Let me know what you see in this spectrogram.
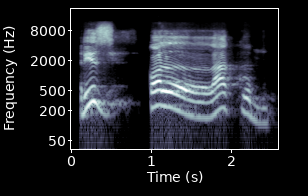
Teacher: Jadi idgham bila guna bacaan lebur dengan tanpa dengung ya. Bacaan lebur tidak dengung.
